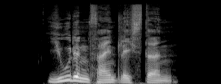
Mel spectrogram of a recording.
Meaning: 1. superlative degree of judenfeindlich 2. inflection of judenfeindlich: strong genitive masculine/neuter singular superlative degree
- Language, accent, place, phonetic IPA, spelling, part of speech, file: German, Germany, Berlin, [ˈjuːdn̩ˌfaɪ̯ntlɪçstn̩], judenfeindlichsten, adjective, De-judenfeindlichsten.ogg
